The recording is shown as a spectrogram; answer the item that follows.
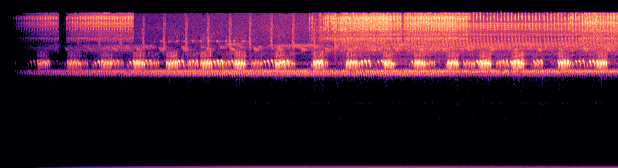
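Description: Crickets chirping: a steady high trill with regular pulsed chirps about three times a second, fading in over the first second.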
